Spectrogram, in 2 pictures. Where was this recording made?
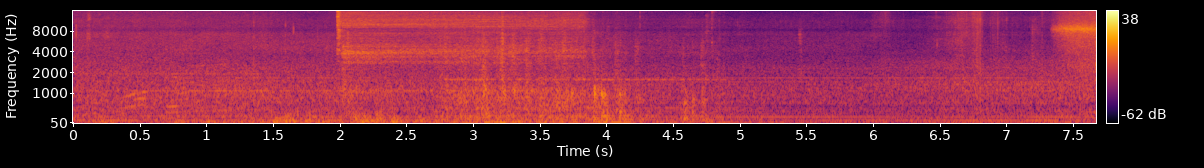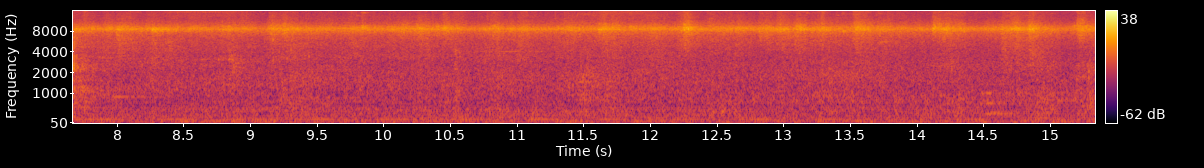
in a subway station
